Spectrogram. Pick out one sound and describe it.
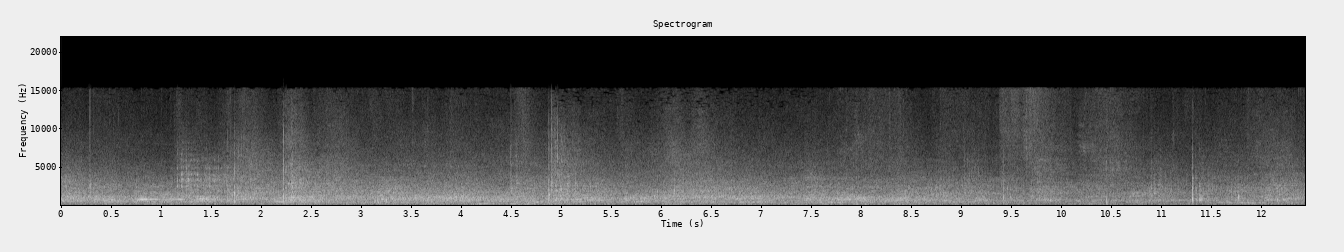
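A man talks calmly nearby in a large echoing rink.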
